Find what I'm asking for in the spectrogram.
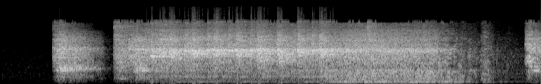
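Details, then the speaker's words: Bajaj Pulsar 180 BS4 motorcycle with a starting problem, tested with a CDI fitted: the engine catches, runs rough for about three seconds, then fades out and dies, so the fault is the CDI. "देखो, यह बंद है। जा रहा है। यह बात है। यह बंद है। आप देखें। इसलिए? तब समस्या सीडीआई।"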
